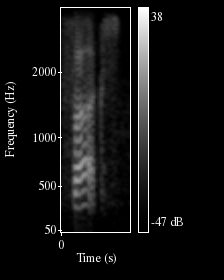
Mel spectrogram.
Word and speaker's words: Fuchs: Fuchs, and I noticed that there's a lot of, and it's spelled F-U-C-H-S. I'm reminded of this the other day because there's a senator. And they were having a hard time pronouncing his name on Fox. And it turns out that he actually insists on pronouncing his name Fox.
